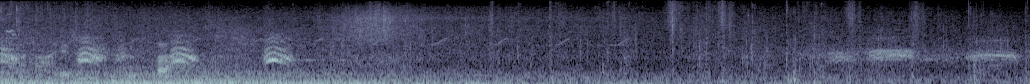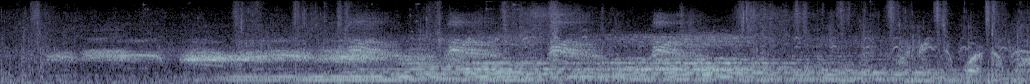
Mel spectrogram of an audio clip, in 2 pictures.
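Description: Crows caw repeatedly in a video game, with short harsh calls layered over steady game ambience and a voice talking throughout.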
